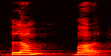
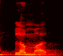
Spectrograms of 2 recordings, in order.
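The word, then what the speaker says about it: plumber: जैसे PLU, प्लम, प्लम्बर, प्लम्बर नहीं है, प्लमर, प्लमर, मर, प्लमर, क्या पढ़ेंगे इसको, प्लम्बर नहीं, प्लमर, प्लमर, क्या पढ़ते हैं, प्लमर, ठीक है।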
